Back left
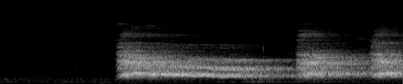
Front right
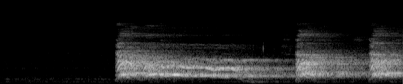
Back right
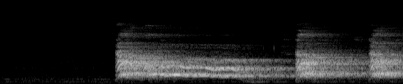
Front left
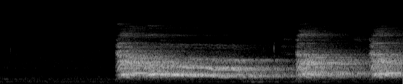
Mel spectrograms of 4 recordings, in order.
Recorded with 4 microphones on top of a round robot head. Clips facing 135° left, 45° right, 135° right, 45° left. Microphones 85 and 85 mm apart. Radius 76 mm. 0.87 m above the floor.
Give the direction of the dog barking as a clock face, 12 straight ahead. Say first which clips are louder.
Front right 3 dB, back right 1 dB; 2 o'clock.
